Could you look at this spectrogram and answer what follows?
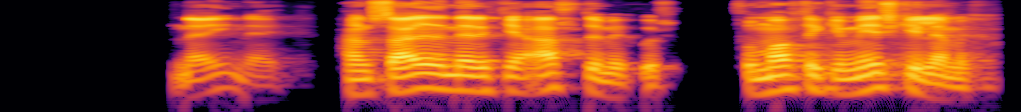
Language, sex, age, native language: Icelandic, male, 40-49, Icelandic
